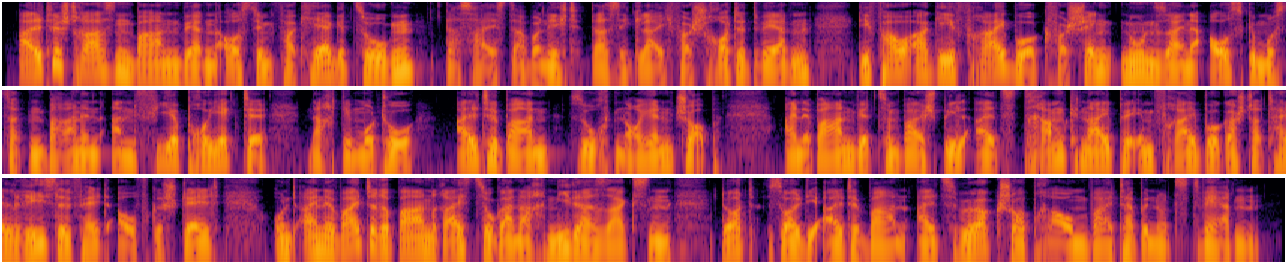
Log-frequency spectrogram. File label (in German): Neutral Beispiel News Moderation Infotainment Newstalk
